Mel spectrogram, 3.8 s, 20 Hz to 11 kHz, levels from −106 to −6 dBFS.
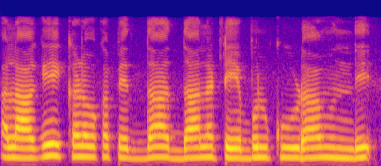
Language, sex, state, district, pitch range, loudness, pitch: Telugu, female, Telangana, Hyderabad, 190-205 Hz, -16 LUFS, 200 Hz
